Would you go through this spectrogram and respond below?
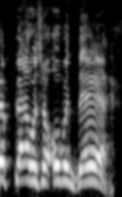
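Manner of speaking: horrible put-on Australian accent, very high-pitched. Hearing Australian tourists walk past, imitating them in a horrible Australian accent. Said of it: "That's my horrible, horrible Australian accent".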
